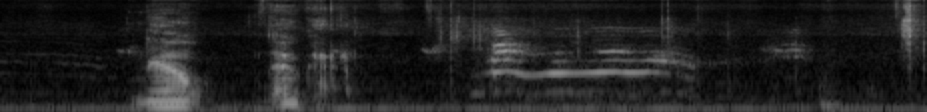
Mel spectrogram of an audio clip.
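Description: Pearl, a pet cat, gives two short meows close by, then a longer drawn-out meow, over a low steady hum.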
